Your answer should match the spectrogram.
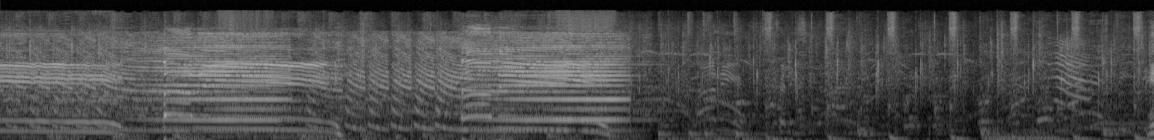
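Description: A man's loud, drawn-out shout in four long held notes, each falling away at its end, announcing a game-show winner. From about five seconds in, a studio audience cheers and claps more softly.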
